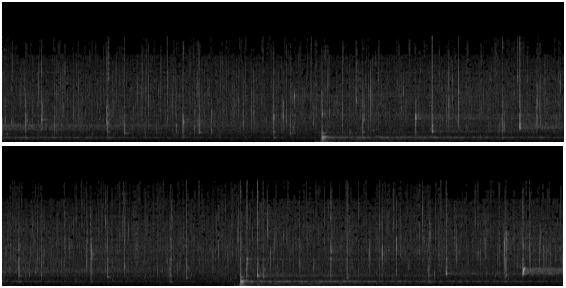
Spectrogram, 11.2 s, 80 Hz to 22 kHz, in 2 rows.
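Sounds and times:
water trickling and dripping from stalactites inside a cave: 0:00.0 - 0:11.2.

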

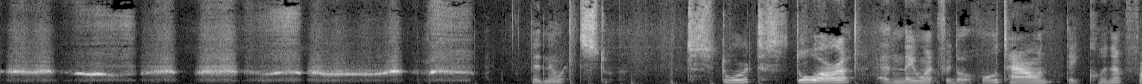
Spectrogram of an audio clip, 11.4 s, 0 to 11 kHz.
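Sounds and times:
person whistling a simple tune: 0:00.0 - 0:04.8
speech: 0:05.3 - 0:06.2, 0:07.2 - 0:11.4.

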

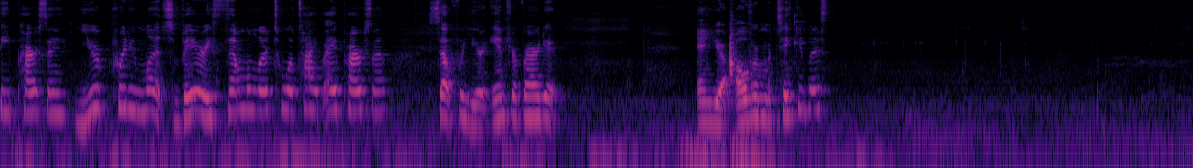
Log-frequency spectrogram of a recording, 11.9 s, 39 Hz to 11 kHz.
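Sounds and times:
speech: 0:00.0 - 0:05.7, 0:07.0 - 0:08.4
wet chewing of a tough fibrous piece of vegetable: 0:08.5 - 0:11.9.

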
